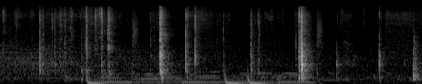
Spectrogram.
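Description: Tarot cards being dealt and snapped down onto a table, a string of sharp clicks every half second or so, over faint background music.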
